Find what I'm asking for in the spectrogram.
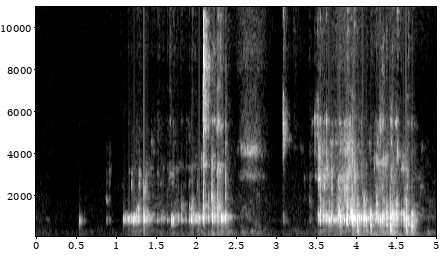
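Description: Water splashes and swishes over Mao Feng tea leaves in a vessel during a rinse, in two short bursts of soft wet clicks and trickles, close and fairly quiet, with no talk.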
